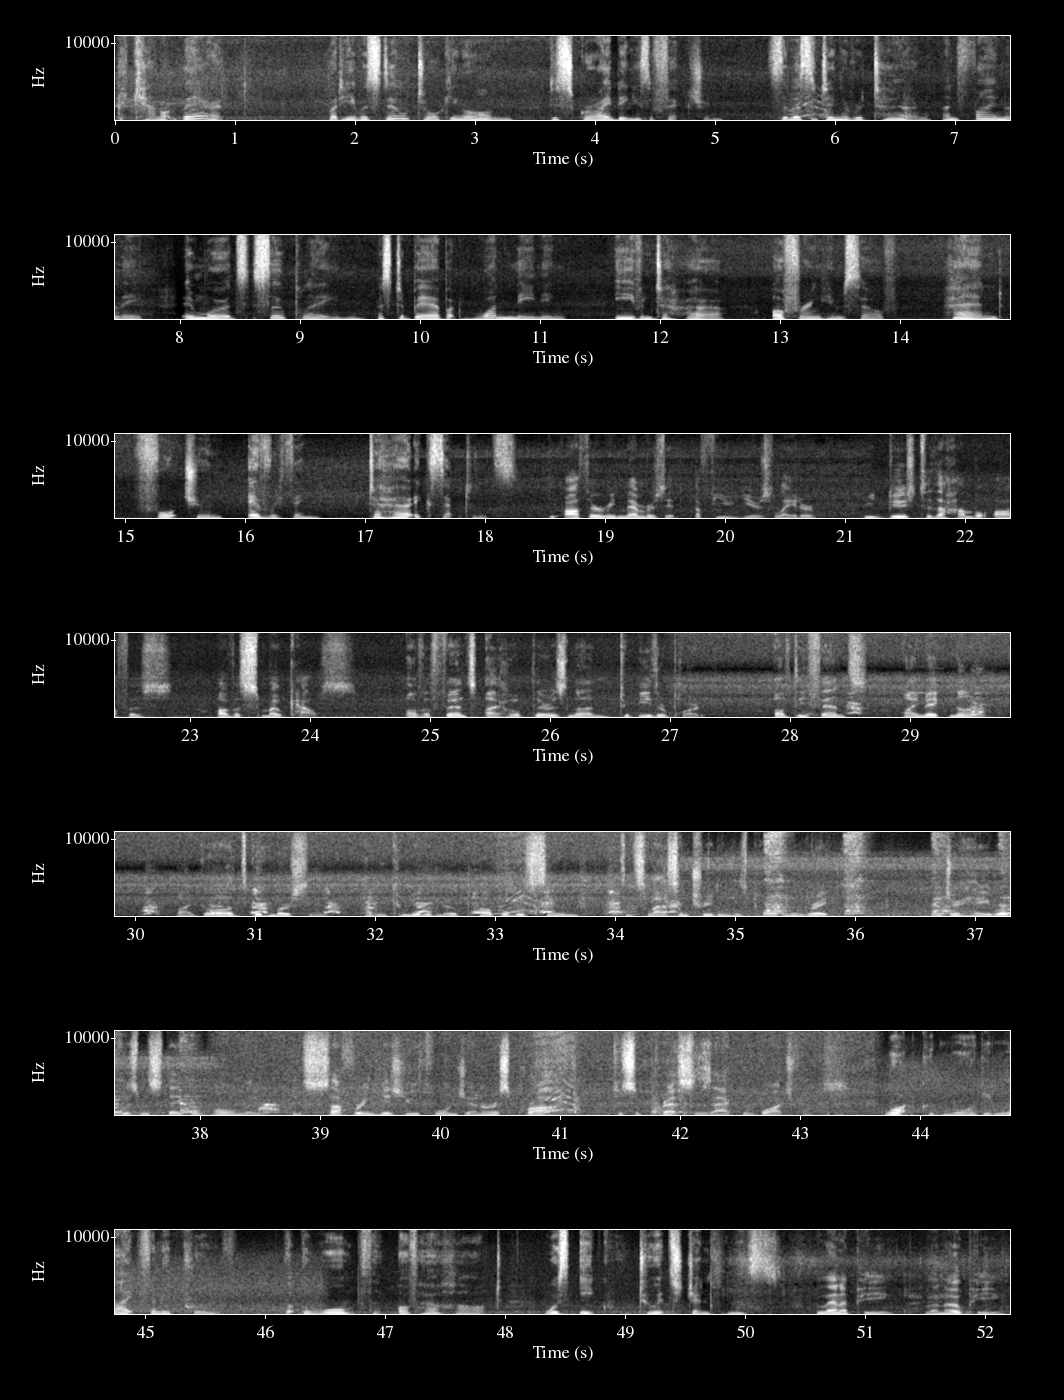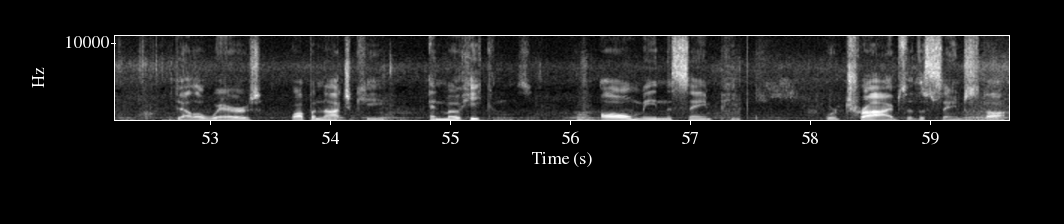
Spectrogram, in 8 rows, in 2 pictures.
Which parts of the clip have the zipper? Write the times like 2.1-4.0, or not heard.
5.2-6.7, 32.9-34.2, 40.6-42.2.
